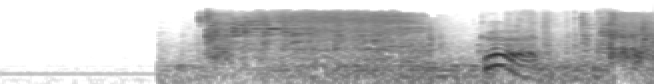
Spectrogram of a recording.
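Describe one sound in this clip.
A woman speaks encouragingly nearby.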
